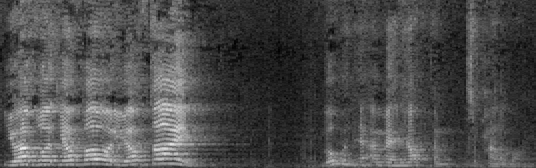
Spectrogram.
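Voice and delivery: ordinary delivery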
